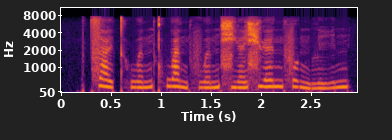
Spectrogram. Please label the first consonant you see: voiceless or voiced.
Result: voiceless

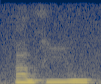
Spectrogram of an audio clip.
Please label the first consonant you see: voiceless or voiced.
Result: voiced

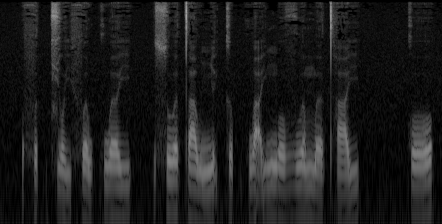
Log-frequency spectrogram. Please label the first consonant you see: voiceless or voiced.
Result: voiceless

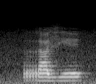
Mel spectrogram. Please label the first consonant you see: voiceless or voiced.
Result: voiced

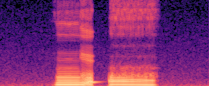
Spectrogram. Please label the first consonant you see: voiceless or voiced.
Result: voiced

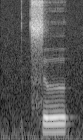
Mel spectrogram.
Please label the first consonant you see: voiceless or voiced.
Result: voiceless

